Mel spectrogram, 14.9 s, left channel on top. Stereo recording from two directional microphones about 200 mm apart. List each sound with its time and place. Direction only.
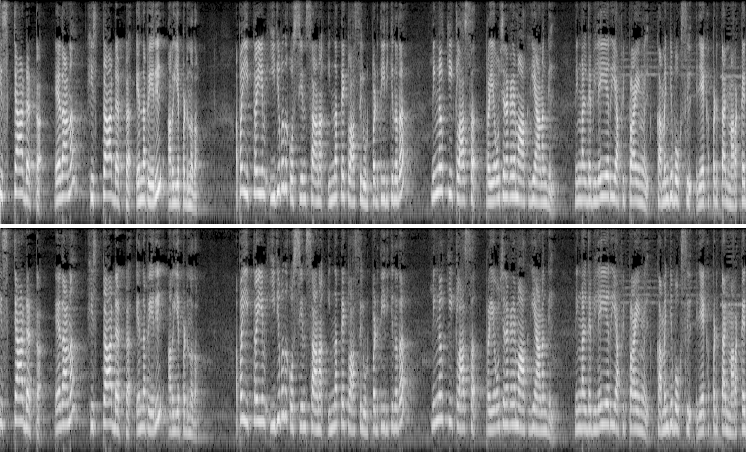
0.0 s a woman's voice: 25° left (ahead or behind)
4.6 s a woman's voice: 15° left (ahead or behind)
